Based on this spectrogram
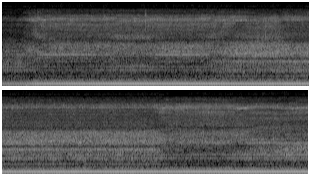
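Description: A loud, steady low hum with a heavy droning buzz that never lets up; this unit sounds abnormally noisy, cause still unknown.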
